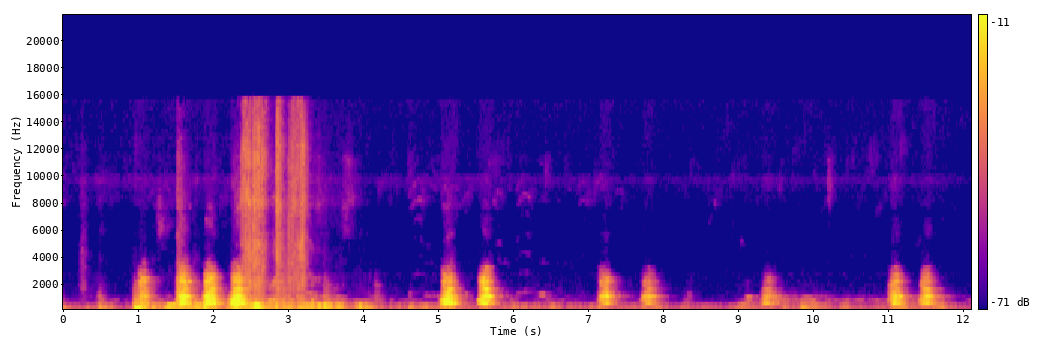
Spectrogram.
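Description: A dog barking in pairs of short barks, three pairs about half a second apart within each pair, over a steady low hum.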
